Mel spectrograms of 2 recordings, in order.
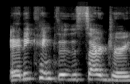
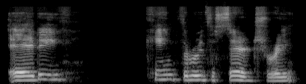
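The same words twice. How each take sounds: First: It is read in the reader's usual accent. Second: It is read in an attempted British accent. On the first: "It's not gonna work" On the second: "may I try some British?"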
